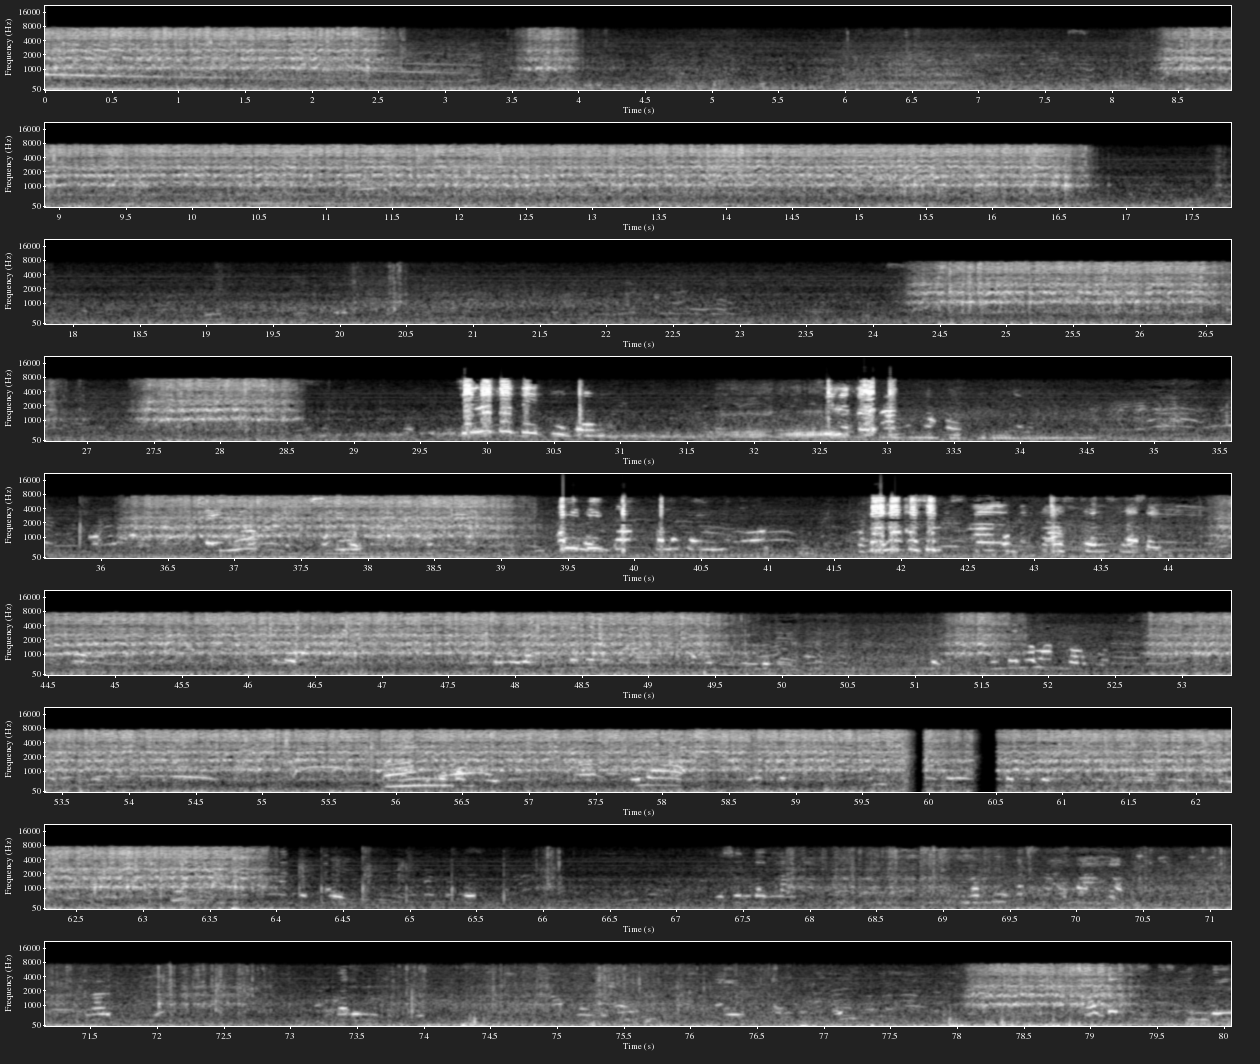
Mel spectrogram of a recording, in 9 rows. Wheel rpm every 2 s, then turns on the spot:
150, 30, 0, 0, 130, 160, 160, 160, 20, 0, 0, 0, 100, 90, 40, 0, 0, 0, 120, 100, 0, 0, 80, 160, 160, 30, 60, 160, 160, 160, 140, 140, 0, 0, 20, 10, 20, 20, 20, 70.
68-78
